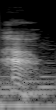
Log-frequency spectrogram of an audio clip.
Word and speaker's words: Hao: And our close is, we say how. And that's spelled H-A-O, how.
